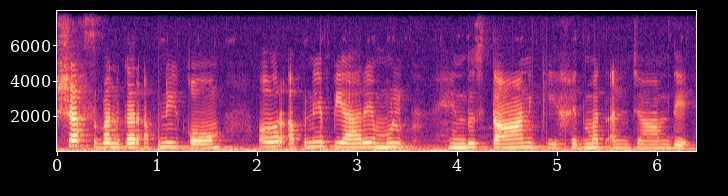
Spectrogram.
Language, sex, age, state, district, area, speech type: Urdu, female, 18-30, Delhi, South Delhi, urban, spontaneous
